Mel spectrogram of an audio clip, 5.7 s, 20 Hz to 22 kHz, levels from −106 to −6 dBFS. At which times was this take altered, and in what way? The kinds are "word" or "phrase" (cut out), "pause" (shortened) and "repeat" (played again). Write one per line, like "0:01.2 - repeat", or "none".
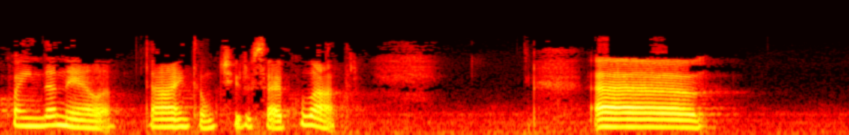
0:01.4 - word
0:01.9 - word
